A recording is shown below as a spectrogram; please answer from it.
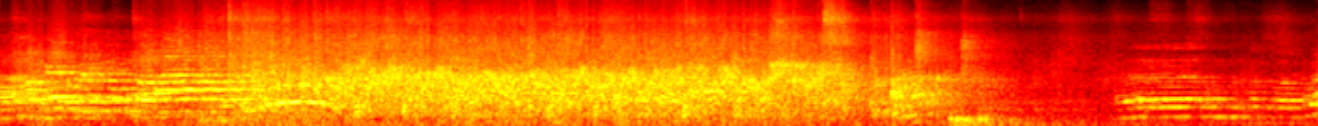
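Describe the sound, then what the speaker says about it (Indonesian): A classroom of students claps together in a loud burst of dense applause lasting several seconds, which then fades out as a voice begins talking. "Oke, beri tepuk tangan."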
